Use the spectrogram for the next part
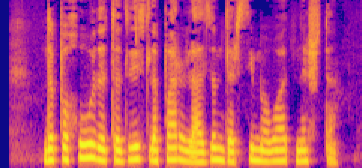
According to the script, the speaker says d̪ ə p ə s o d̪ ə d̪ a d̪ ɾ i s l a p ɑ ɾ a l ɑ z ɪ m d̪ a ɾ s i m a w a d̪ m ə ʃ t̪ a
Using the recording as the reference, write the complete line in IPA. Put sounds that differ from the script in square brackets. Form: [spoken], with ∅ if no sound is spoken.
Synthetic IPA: d̪ ə p ə [x] o d̪ ə [t̪] a d̪ ɾ i s l a p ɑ ɾ a l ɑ z ɪ m d̪ a ɾ s i m a w [ɑ] d̪ [n] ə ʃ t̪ a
